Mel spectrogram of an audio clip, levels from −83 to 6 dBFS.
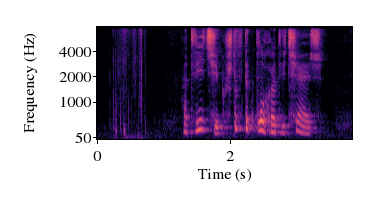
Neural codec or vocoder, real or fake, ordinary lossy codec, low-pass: none; real; none; none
